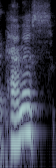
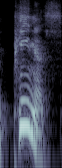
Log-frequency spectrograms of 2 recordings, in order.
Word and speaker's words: penis: English pronunciation doc it's you say pennis we say penis penis or Ronnie okay well then you can't mess that up but it rhymes with cleanest or meanest that's from the rap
